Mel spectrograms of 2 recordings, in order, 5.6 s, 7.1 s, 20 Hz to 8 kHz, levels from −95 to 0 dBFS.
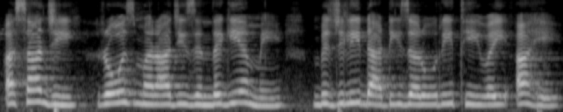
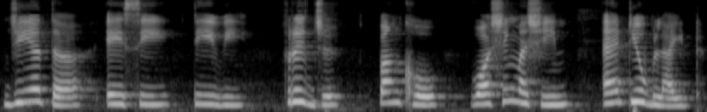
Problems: none marked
